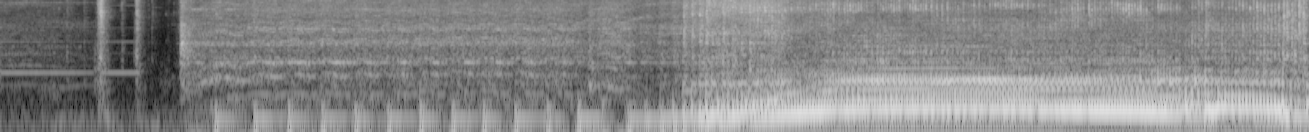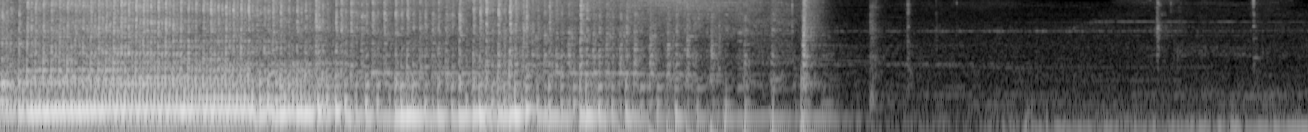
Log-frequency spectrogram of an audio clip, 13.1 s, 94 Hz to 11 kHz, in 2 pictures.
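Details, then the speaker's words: Mazda RX-8 rotary with a tune, a bit low on fuel, after a no-start traced to a missing fuel pump fuse: short crank, then it catches cleanly, climbs smoothly, holds an even rev and shuts off. Normal start and rev. "So, it's a bit low on fuel, I think, but it's running all right."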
